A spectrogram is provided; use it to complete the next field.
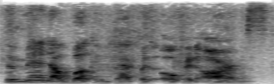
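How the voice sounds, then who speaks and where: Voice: mid-range voice, unhurried, fairly bright tone. A person reading a novel aloud casually in a mock-dramatic, giggly way. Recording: roomy, distant mic, muffled, noisy.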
